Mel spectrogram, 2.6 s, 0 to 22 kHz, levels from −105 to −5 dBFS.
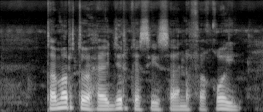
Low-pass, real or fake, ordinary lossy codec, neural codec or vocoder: none; fake; none; vocoder, 44.1 kHz, 128 mel bands, Pupu-Vocoder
